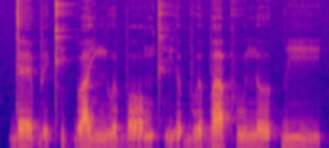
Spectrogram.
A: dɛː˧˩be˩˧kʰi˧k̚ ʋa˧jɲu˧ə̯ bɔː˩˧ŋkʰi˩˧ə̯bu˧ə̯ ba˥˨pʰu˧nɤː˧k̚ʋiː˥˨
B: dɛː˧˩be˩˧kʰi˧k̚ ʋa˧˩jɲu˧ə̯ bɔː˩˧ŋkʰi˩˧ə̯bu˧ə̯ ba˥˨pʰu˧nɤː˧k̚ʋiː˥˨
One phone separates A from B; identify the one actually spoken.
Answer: A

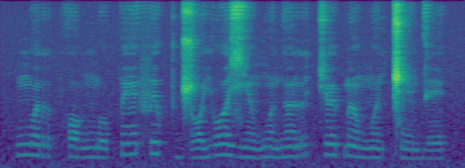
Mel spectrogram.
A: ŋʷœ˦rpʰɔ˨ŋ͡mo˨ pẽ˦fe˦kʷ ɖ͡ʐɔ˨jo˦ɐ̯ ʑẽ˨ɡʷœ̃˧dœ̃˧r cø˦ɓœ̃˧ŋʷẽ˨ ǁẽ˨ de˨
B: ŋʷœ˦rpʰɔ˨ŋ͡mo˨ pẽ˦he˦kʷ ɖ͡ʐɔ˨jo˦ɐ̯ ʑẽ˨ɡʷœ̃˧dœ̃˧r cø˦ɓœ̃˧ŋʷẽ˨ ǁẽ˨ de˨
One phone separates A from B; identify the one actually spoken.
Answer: A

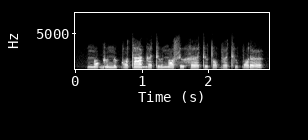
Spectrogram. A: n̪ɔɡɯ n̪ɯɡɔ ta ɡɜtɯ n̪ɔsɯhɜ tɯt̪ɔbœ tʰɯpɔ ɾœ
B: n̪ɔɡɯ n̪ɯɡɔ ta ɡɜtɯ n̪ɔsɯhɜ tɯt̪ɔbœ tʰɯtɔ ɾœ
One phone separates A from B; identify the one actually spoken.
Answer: A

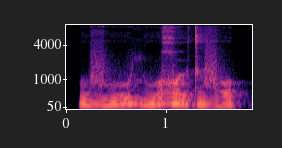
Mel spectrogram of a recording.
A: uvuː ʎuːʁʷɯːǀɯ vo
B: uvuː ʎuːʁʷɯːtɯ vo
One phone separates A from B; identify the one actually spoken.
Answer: B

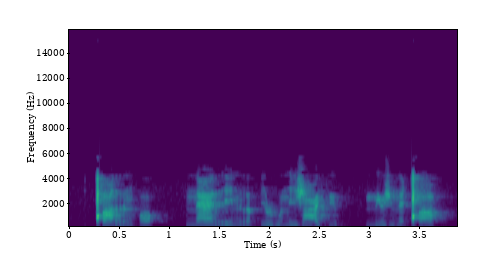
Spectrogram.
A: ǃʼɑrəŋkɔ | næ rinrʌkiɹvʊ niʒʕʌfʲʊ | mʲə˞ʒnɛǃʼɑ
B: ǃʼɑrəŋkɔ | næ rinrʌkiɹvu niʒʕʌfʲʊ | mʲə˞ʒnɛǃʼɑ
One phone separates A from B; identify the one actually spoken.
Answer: B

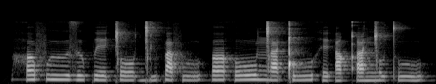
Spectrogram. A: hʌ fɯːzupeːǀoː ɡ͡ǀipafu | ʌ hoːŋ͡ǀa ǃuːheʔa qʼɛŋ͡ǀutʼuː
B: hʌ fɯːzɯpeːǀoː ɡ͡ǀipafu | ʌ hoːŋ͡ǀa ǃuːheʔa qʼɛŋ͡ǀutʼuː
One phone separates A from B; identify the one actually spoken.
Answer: B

